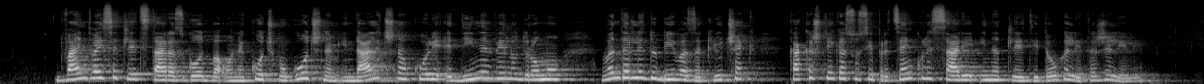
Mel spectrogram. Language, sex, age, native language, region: Slovenian, female, 50-59, Slovenian, Posavska region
